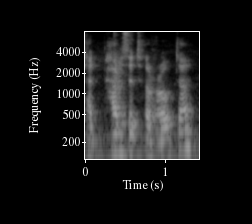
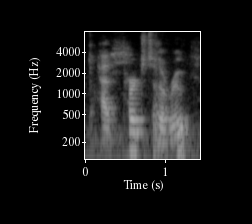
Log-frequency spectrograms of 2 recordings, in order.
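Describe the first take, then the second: First: It is spoken with Middle English pronunciation. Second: It is spoken with modern English pronunciation.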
